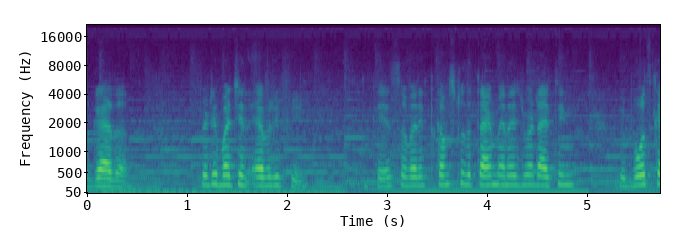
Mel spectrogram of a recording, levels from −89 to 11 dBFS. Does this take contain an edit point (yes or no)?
no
